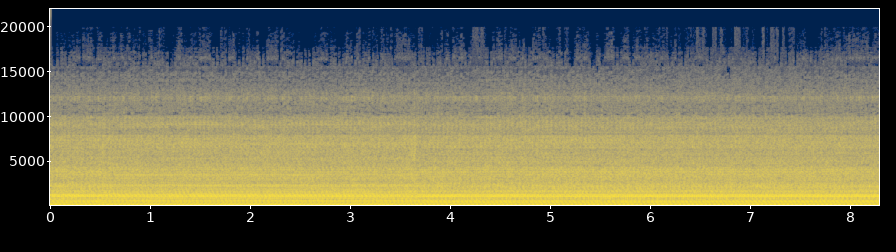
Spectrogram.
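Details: Champion 27-ton log splitter, 224cc engine, stored outside probably over a year, after a hydraulic fluid leak was fixed by tightening a fitting: steady even single-cylinder chug, no misses or knocks; runs smoothly and sounds healthy.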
